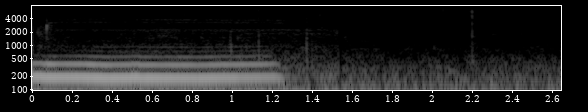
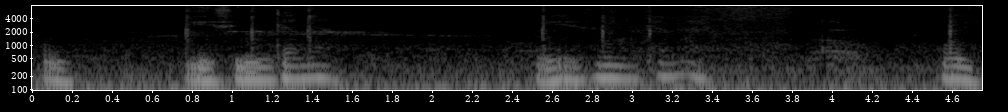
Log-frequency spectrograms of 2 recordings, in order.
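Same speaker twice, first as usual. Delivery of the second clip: soft waking voice; 2 semitones lower, 16 dB quieter, much faster than usual. Real, not acted. Gently waking the baby.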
